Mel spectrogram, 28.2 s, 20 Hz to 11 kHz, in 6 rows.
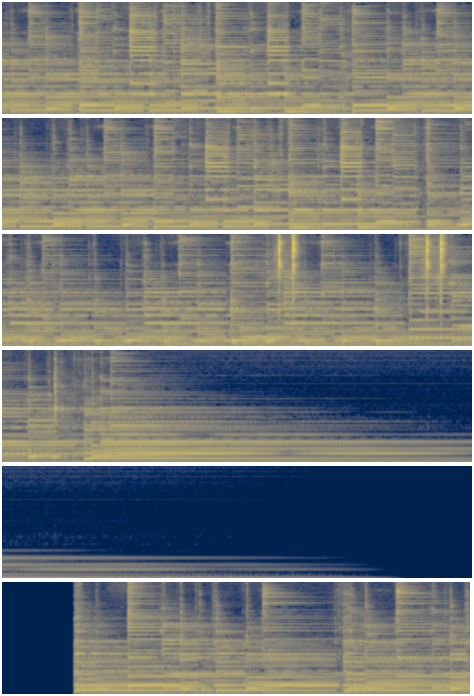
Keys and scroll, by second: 17.0 ctrl+t.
